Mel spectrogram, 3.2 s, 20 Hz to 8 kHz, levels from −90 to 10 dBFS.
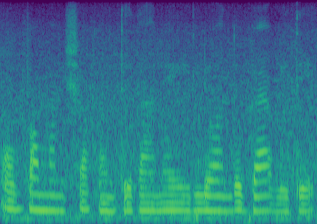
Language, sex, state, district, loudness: Kannada, female, Karnataka, Koppal, -17 LUFS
